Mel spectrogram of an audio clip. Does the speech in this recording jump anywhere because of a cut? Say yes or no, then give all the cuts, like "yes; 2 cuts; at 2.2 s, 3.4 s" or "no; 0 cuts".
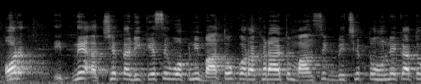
no; 0 cuts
